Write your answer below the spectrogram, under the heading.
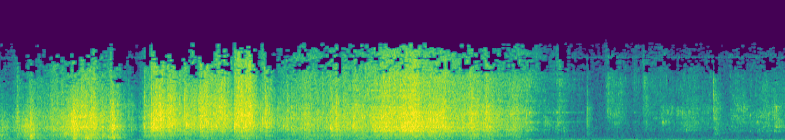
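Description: Dry cereal pouring from the box's crinkly plastic liner bag into a ceramic bowl, a rattling rush that is loudest about four seconds in. Near the end it gives way to a quieter pour of milk into the bowl.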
